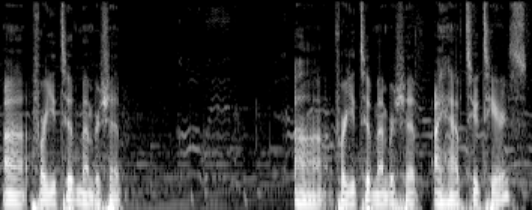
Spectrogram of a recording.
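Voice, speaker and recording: A man chatting casually with viewers as a livestream host, sometimes halting as he explains things. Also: on the low side. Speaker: streamer and audio roleplay creator. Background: faint music.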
